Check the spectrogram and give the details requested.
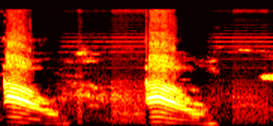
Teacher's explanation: you pronounce the first sound while your tongue Glides towards the second sound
